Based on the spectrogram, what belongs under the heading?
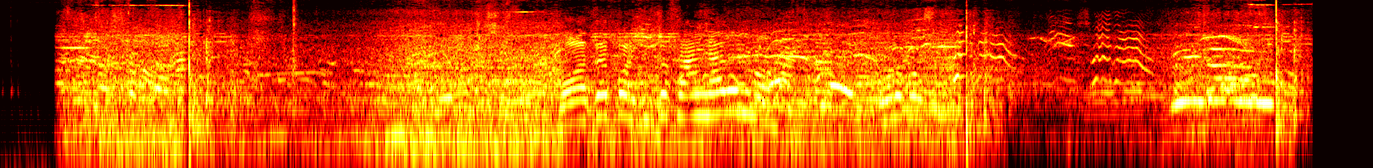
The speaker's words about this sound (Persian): همطور که گفتم گاز اشک‌آور شلیک شده، به سوی مردم تیراندازی شده که باز ما صدا رو میشنویم.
